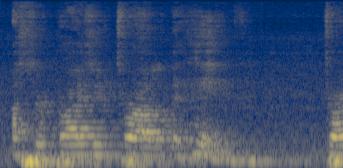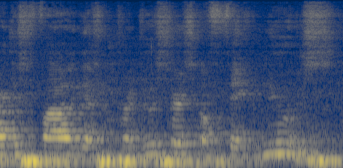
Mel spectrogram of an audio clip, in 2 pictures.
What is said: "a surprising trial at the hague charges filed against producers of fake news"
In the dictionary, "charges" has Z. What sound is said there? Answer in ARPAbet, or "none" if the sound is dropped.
S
